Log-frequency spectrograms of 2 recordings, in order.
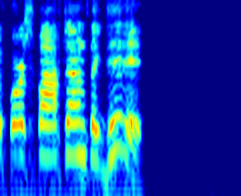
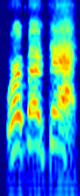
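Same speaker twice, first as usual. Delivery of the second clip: higher, louder repeat of "Worry about that."; louder angry repeat; 7 semitones higher, 8 dB louder, faster than usual. Real, not acted. Ranting at Sam, repeating it with a higher, louder furious shout. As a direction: drive it home with a raised voice.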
